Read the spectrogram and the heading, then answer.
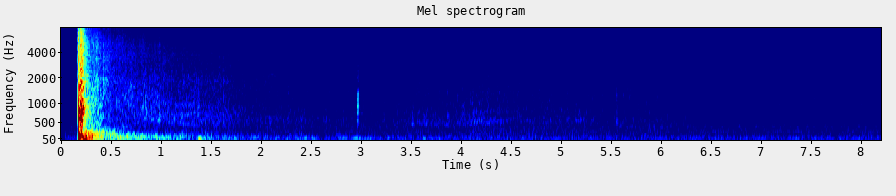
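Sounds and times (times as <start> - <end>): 
tank cannon firing: 0.1 - 1.7.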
